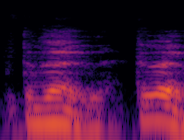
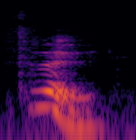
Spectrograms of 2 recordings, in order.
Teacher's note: you don't ring your vocal chords at the start with through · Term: voiceless th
